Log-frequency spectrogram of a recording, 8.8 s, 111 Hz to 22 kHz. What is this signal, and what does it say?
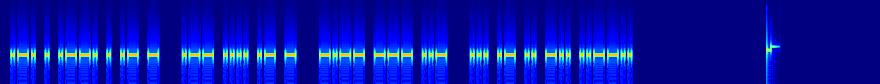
Morse code, heard as a keyed tone, about 36 wpm, 700 Hz. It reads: REPEAT WHAT YOU SAID?
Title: Sentences from Top 1600 Words 35wpm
